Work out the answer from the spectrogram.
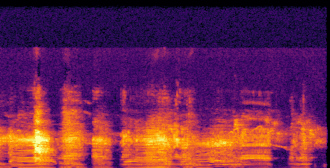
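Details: Geese honking, several nasal, harmonic calls overlapping in quick succession for about four seconds, with brief gaps between bursts and a short higher note near the end.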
